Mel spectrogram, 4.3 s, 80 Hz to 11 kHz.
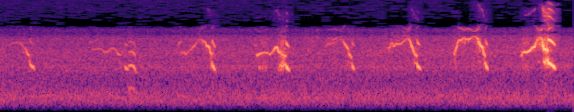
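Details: Lesser spotted eagle at its nest in Estonia during feeding, 20 July 2012, mid-afternoon; thin, arched, high yelping notes repeated about twice a second, eight in a row, over a steady broadband hiss.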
